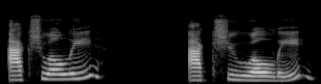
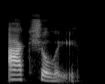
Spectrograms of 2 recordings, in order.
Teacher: Some people say it in 4 syllables, actually, actually. Other people say it in 3 syllables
